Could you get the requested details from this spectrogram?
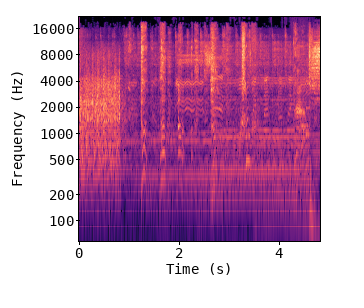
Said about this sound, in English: Oh no, I think I hear gunshots.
